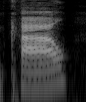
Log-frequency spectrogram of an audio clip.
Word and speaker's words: Cyhl: I mean Quarles' Kyle. – Name. – Kyle. – Kyle Quarles, defensive back. C-Y-H-L is his first name.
